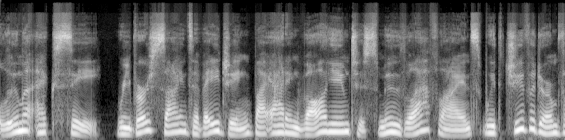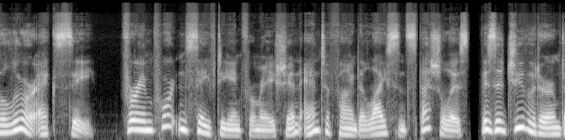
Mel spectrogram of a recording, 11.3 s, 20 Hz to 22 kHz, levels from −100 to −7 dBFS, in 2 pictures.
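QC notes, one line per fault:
No faults found in this speech clip. The Opus voice compression leaves only light coding traces, and its hybrid mode keeps the full audio band.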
